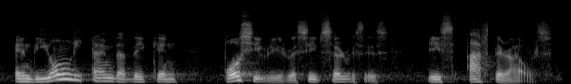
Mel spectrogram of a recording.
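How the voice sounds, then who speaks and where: With a Spanish accent, a man speaks at a moderate pace in a fairly high pitch, his dark, mellow tone carrying vocal fry. His pitch swings very widely. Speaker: health researcher and center director. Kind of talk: interview. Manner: hesitant, many fillers.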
